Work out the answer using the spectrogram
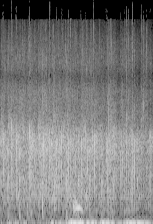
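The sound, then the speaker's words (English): An evening audience claps for trustees and council members. Loud, dense applause runs unbroken from start to finish. “all our Chairman's Council members in the audience tonight for all their great work and support. Let's give them a hand, too.”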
